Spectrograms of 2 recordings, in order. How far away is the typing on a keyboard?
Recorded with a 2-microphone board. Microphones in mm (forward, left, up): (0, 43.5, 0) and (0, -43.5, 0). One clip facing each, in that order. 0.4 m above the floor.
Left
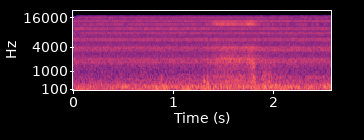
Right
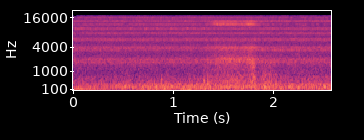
I don't hear typing on a keyboard.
